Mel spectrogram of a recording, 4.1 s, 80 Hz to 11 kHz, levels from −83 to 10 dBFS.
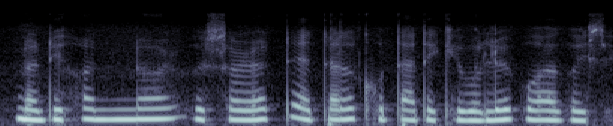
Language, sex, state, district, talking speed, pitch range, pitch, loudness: Assamese, female, Assam, Sonitpur, 100 wpm, 245-260 Hz, 255 Hz, -13 LUFS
